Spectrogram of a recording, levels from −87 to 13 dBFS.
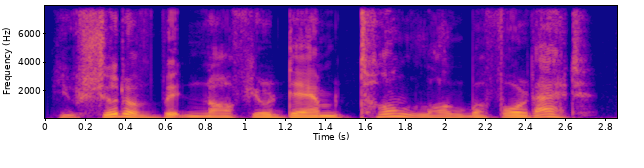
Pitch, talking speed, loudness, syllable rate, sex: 115 Hz, 210 wpm, -17 LUFS, 5.9 syllables/s, male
